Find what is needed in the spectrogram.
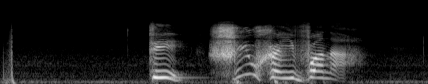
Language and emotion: Russian, angry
